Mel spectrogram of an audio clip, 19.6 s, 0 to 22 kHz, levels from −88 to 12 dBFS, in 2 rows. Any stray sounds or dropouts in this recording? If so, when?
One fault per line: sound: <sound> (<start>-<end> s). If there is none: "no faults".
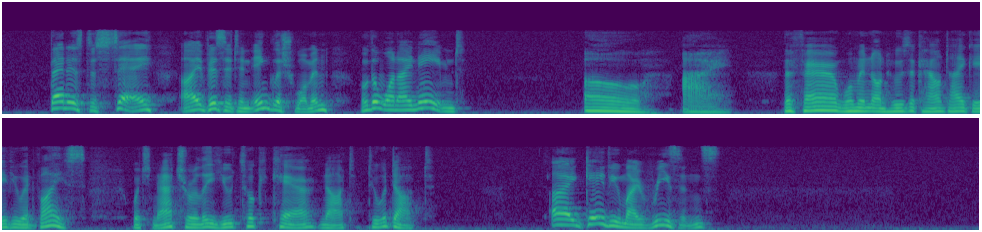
no faults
